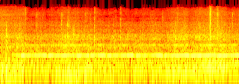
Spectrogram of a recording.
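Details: Car noise while driving that persists after the caliper was changed: a steady mid-pitched tone over road noise with scattered light ticks. It is loud at slow and fast speeds and stops while the brakes are applied, then returns; cause unclear.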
